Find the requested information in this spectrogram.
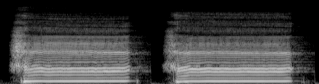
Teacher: হা হরফটি উচ্চারণের স্থান কন্ঠনালীর শুরু হতে অথবা আমরা যদি আরবিতে বলি হলকের শুরু হতে এটা এ হরফটি উচ্চারিত হয় কন্ঠনারীর শুরু থেকে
